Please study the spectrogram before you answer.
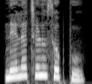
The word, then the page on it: ನೆಲಚೇಳುಸೊಪ್ಪು: nela cēḷu soppu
